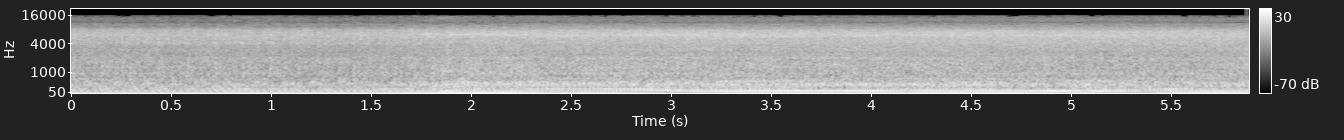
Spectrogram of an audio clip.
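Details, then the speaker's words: BMW E90 with N47 diesel, stretched timing chain: loud diesel clatter with a metallic rattle that swells at 1500 and 2000 rpm; chain has slackened and is very noisy. "comme vous avez pu l'entendre la chaîne s'est bien détendu donc elle fait un peu de bruit enfin même beaucoup je dirais à 1500 tours minute et à 2000 tours/minute"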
